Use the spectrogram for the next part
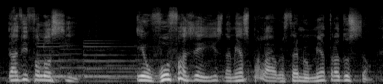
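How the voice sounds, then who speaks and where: A man with a Brazilian Portuguese accent preaching a sermon to a church, impassioned and breaking into shouts. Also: sits high, rapid-fire, soft background music. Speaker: pastor. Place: church hall.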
